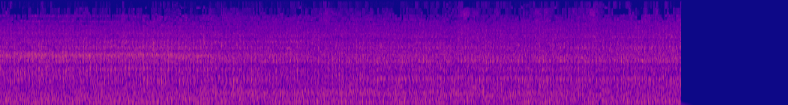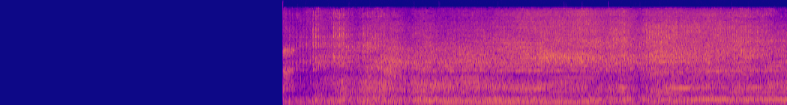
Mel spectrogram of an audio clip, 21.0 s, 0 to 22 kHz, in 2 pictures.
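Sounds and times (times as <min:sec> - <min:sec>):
small petrol engine running: 0:00.0 - 0:09.1, 0:14.3 - 0:21.0.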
